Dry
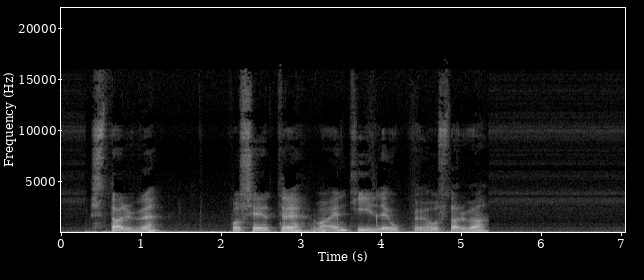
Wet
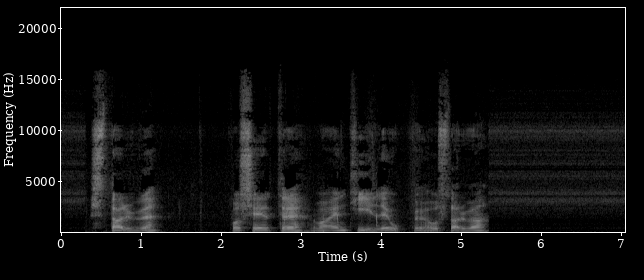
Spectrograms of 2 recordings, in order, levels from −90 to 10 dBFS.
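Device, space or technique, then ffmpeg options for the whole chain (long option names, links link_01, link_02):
piezo pickup straight into a mixer: -af "lowpass=7100,aderivative,volume=5dB"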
